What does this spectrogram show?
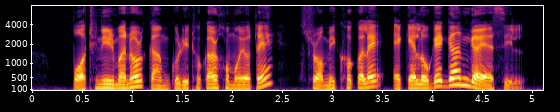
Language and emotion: Assamese, happy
